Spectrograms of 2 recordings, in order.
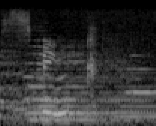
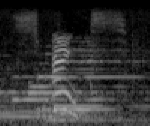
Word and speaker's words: Sphinx: You're as tight-lipped as an oyster, and as silent as an old Sahara spink. Sphinx. Sphinx. Spink. You spell it with an X.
